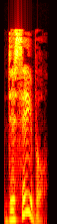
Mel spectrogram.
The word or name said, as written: disable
